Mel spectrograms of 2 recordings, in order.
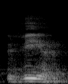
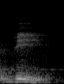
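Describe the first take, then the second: First: The word ends with a clear r sound. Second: The word ends on the vowel, with no r. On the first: This is the form taught to new learners. "في الأول خالص أول ما بتتعلم لغة" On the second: This is how natives say it in fast speech. "لما بيجوا يتكلموا بسرعة... حرف الإغ اللي في الآخر ده ما بيتنطقش"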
